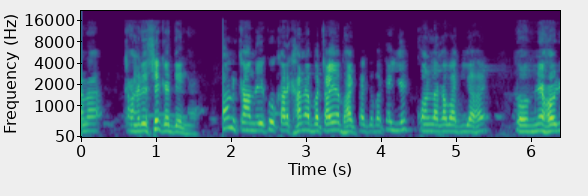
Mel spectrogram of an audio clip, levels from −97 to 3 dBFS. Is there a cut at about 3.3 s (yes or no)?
no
